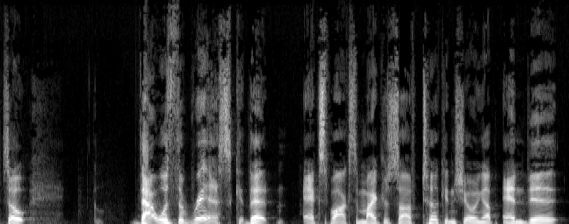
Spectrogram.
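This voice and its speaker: A man's voice: fairly high pitch, unhurried, no room sound, clean studio sound. A man hosting a casual gaming podcast, explaining things and acting out quotes as he goes. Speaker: podcast host, games journalist.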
